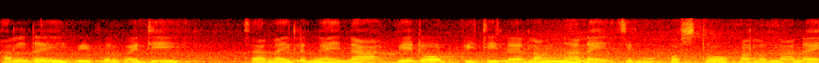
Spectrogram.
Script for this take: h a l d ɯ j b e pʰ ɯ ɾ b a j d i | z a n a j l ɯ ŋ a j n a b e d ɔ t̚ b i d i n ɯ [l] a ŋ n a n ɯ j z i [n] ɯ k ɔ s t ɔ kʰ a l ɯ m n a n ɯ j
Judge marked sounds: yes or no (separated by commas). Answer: yes, no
